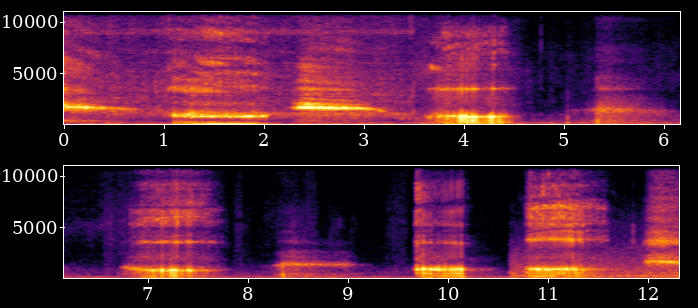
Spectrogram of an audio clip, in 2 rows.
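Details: Repeated loud, rattling snores with whistling and nasal squeaks, several per breath cycle, about 25 a minute, in a quiet room; heavy snoring with snorts.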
